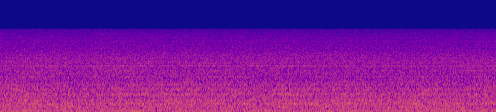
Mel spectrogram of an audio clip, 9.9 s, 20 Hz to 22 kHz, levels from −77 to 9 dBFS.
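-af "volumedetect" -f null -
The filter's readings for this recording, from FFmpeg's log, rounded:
mean_volume: -27.4 dB
max_volume: -13.9 dB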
